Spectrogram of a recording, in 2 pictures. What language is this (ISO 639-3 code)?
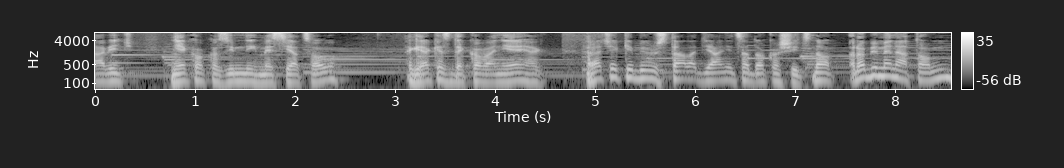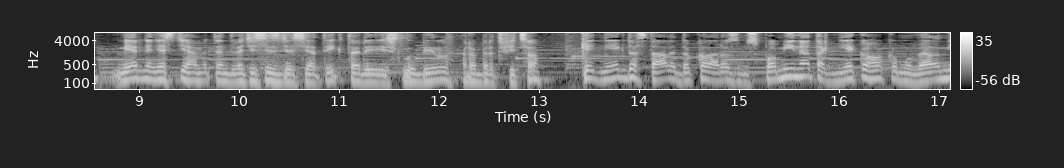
slk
